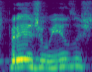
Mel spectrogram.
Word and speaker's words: prejuízos: Pois prejuízos trata da regra dos hiatos, preju, e, olha lá, ó, zois. O i sozinho na sílaba se separando de uma vogal anterior.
